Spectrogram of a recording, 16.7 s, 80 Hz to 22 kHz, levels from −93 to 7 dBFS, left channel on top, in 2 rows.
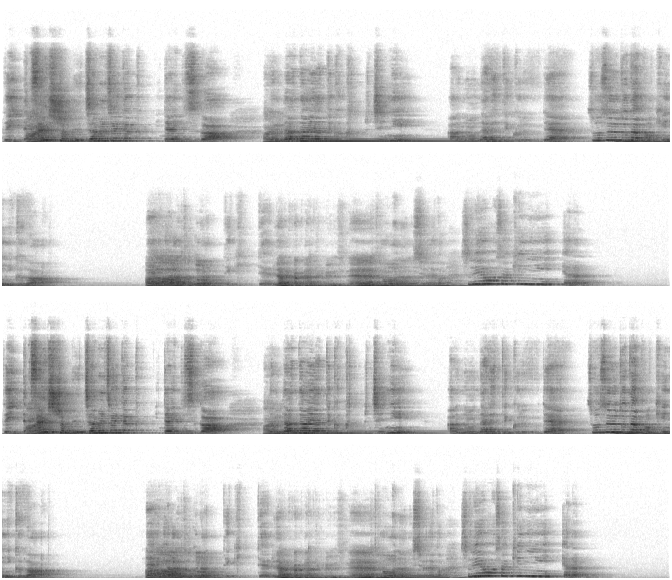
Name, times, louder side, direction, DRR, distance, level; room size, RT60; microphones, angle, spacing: voice 1, 0.0-1.6 2.0-4.2 4.5-5.1 5.6-7.0 7.3-8.9 10.1-10.9 11.6-11.8 13.1-15.6, right 2 dB, 55° right, 2 dB, 1.0 m, -23 dB
Bass guitar, 3.7-6.2, left 4 dB, 55° left, 1.0 m, -27 dB
voice 2, 7.7-8.8 10.1-10.9 11.8-14.0, equal, ahead, -4 dB, 2.7 m, -22 dB
10.5 x 3.9 x 4.4 m, 0.84 s
head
